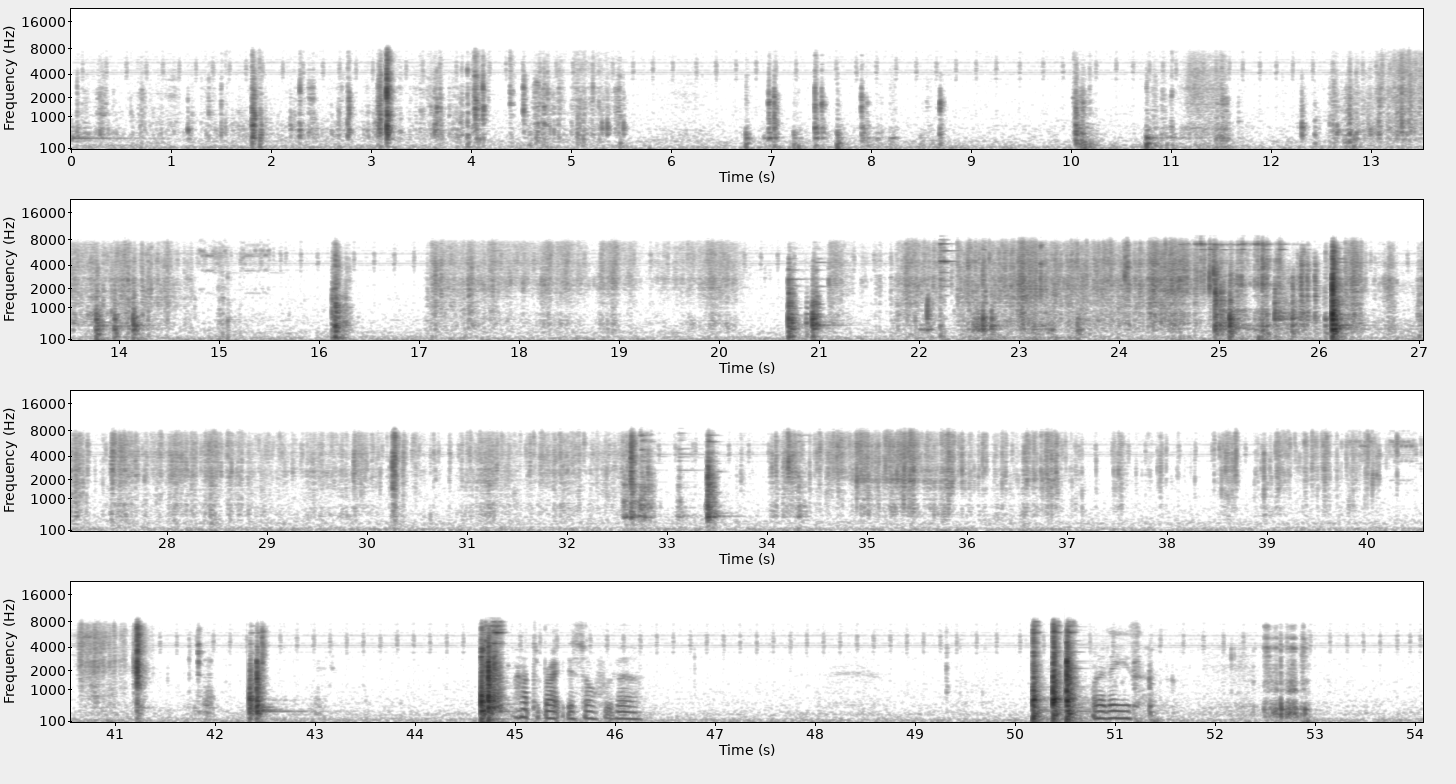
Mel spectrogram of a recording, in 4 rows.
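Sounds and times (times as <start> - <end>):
rustling and crinkling: 0.0 - 5.7, 10.0 - 15.6, 16.2 - 42.1
sharp clicks and knocks: 0.0 - 54.0.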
